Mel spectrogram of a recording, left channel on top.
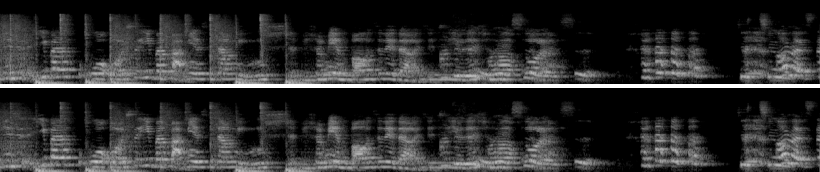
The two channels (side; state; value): both; normal; correlation 0.73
